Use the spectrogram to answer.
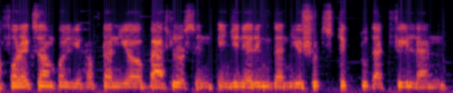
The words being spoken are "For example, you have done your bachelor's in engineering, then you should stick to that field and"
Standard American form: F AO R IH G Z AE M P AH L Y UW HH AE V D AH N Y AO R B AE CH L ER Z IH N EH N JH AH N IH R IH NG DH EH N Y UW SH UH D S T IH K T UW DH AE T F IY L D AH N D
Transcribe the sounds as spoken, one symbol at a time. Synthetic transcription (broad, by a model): F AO R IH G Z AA M P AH L Y UW HH AE V D AH N Y AO R B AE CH L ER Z IH N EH N JH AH N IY R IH NG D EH N Y UW SH UH D S T IH K T UW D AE T F IY L D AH N D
